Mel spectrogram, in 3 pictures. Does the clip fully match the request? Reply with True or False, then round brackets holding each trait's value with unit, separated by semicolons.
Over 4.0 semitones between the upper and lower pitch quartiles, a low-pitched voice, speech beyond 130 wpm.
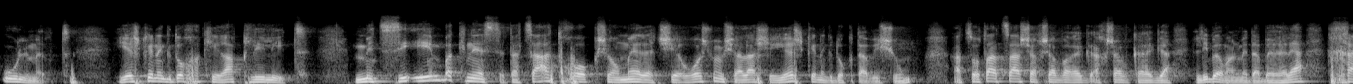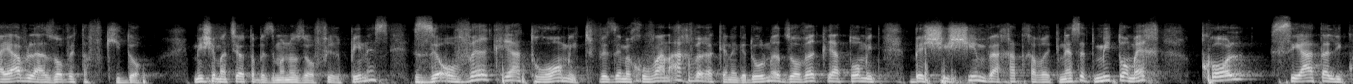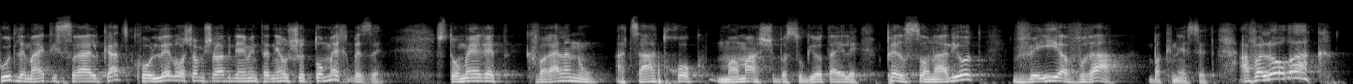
False (5.1 semitones; 125 Hz; 125 wpm)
